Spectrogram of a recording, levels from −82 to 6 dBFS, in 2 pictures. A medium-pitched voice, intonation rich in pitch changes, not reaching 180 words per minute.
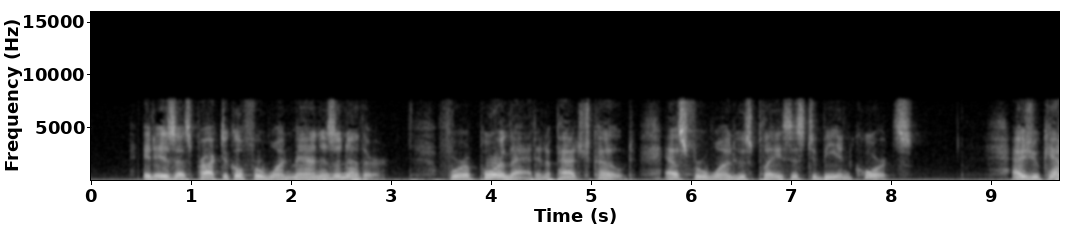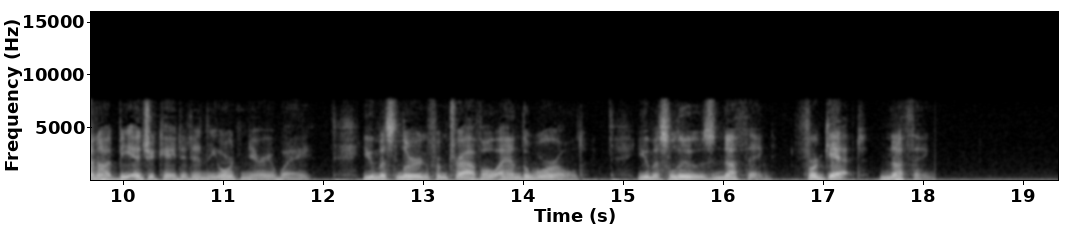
No: medium, 155 Hz; average, 3.6 semitones; average, 155 wpm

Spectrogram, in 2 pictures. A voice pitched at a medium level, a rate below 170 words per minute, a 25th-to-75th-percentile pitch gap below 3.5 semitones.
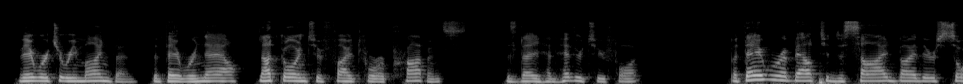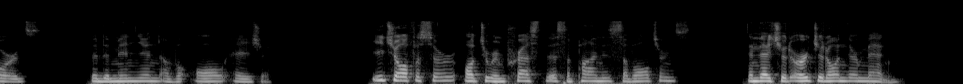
Yes: medium, 150 Hz; average, 160 wpm; average, 2.9 semitones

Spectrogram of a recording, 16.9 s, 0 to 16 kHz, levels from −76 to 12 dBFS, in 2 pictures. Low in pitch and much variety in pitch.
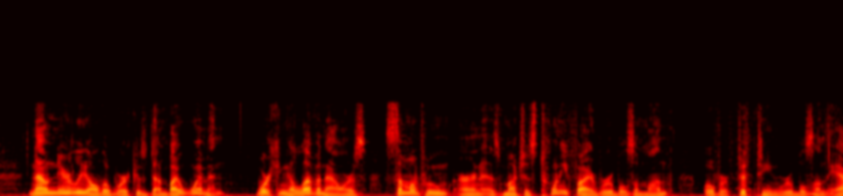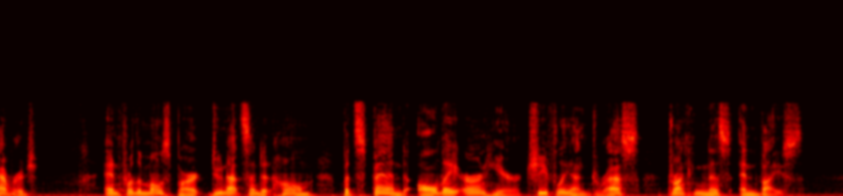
Yes: low, 125 Hz; wide, 6.0 semitones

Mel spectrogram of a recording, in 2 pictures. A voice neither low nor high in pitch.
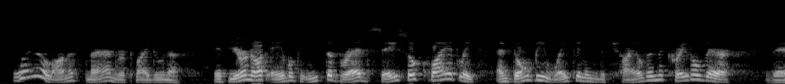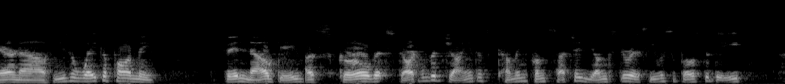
Yes: medium, 145 Hz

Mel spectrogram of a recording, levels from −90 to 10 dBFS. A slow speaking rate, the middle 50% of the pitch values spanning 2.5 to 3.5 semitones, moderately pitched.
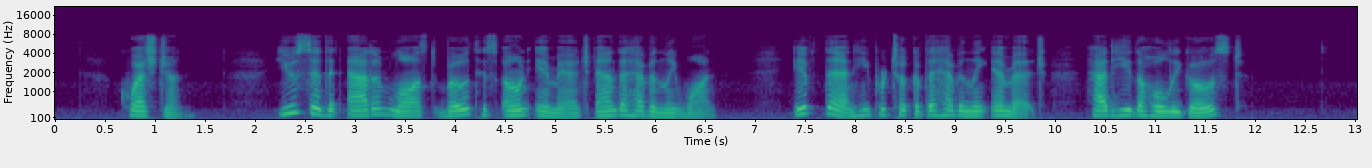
Yes: slow, 130 wpm; average, 2.9 semitones; medium, 165 Hz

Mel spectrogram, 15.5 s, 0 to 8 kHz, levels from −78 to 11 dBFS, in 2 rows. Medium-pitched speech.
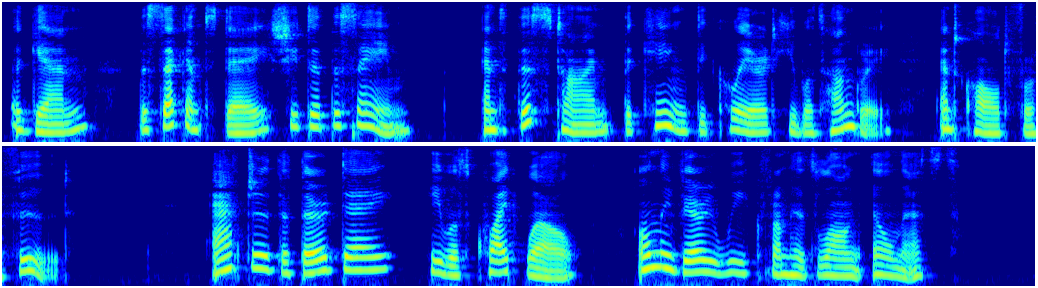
Yes: medium, 170 Hz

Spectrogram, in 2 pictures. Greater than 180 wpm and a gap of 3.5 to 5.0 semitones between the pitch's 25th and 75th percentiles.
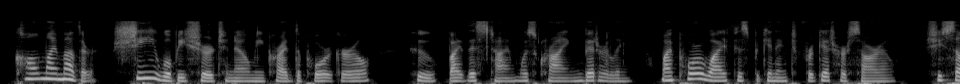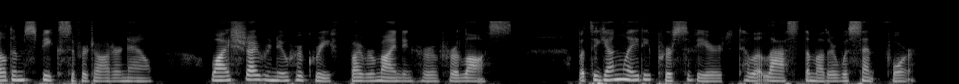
Yes: average, 195 wpm; average, 4.0 semitones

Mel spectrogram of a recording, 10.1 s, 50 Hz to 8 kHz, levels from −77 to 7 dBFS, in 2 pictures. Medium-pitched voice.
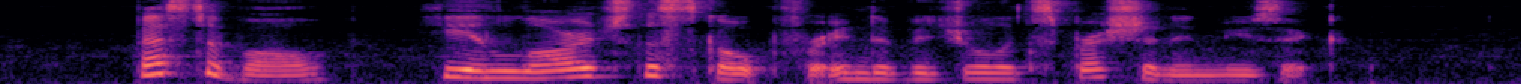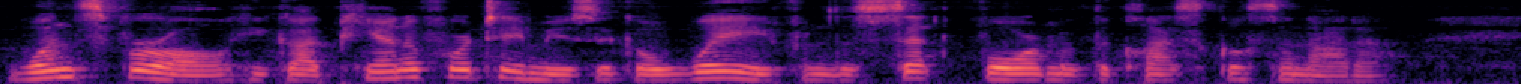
Yes: medium, 175 Hz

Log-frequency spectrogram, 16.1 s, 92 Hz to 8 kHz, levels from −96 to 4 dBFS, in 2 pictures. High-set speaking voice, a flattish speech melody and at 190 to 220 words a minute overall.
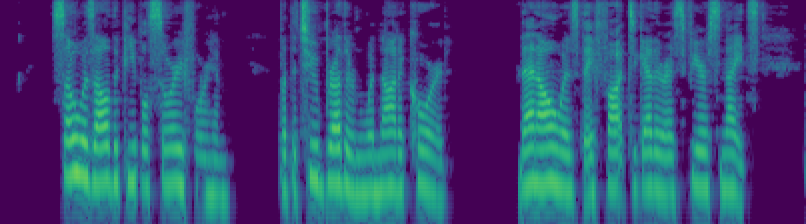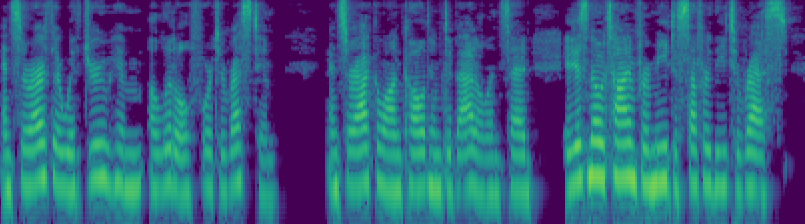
Yes: high, 195 Hz; narrow, 2.2 semitones; average, 200 wpm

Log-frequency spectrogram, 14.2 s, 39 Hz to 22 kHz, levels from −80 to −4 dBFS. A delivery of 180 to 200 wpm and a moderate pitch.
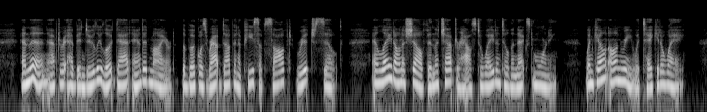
Yes: average, 190 wpm; medium, 180 Hz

